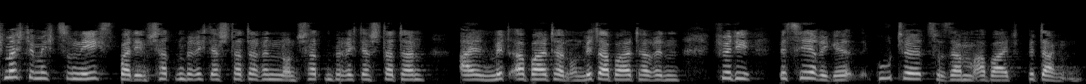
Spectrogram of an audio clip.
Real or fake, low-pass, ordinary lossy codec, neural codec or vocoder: real; 7.2 kHz; MP3, 32 kbps; none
